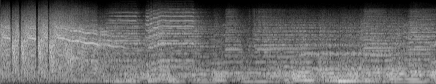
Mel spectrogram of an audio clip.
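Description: A few gunshots in quick succession, with a bullet striking rock and a falling ricochet whine, followed by an orchestral film score.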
